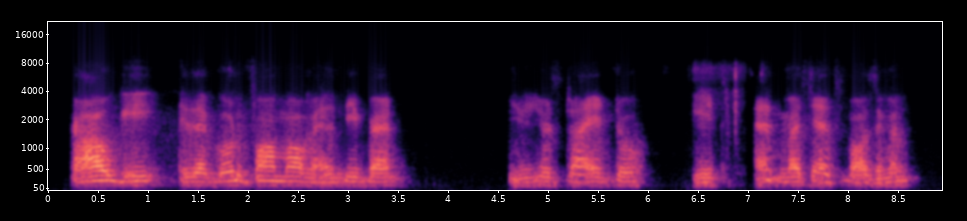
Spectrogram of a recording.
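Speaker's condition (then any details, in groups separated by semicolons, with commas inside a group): Motor neurone disease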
